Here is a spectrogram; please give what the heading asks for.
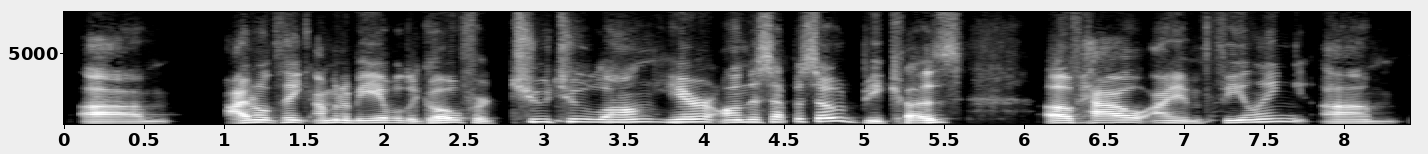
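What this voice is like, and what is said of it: Congested, stuffy-nosed voice. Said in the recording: “my allergies just absolutely are killing me. I don't know if you guys can hear it in my voice, but it is just brutal. I cannot breathe through my nose. I am currently breathing like Nikola Jokic through the mouth.”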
